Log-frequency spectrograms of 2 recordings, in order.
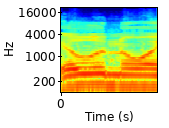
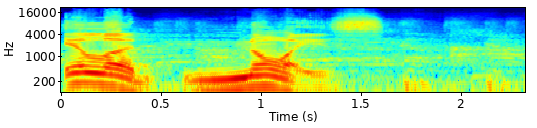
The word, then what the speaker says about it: Illinois: Uh, you got Illinois and Penn. One of my biggest pet peeve peeves is people saying ill noise. The S is silent.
